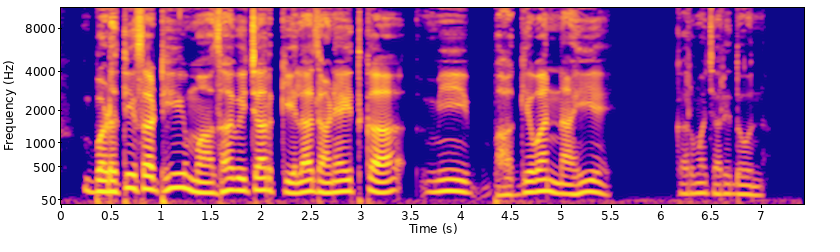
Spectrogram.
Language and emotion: Marathi, sad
